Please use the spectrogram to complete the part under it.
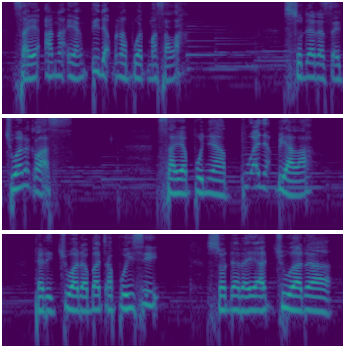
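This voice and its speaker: A woman preacher giving a sermon testimony, talking straight to the congregation and moving between quiet, intimate passages and loud, emphatic ones. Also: medium pitch. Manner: addresses congregation often, swings from quiet to loud.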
